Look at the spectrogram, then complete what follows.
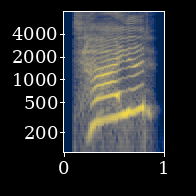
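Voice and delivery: high, loud mocking squeal. A narrator's reading. Coach squeals back at the tired runner. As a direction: squeal the word back at him. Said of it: "Coach squealed".

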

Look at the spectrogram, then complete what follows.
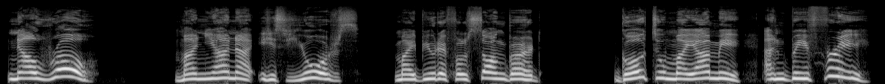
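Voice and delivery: high, loud, drawn-out farewell; urgent, heartfelt projected call; yelling back. A narrator's reading. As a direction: shout your blessing across the water. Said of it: "Lito yelled back".

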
